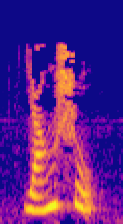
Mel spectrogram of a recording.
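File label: "杨树", Mandarin Chinese; hsk; chinese-flashcards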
